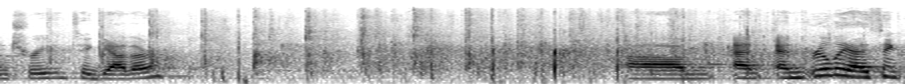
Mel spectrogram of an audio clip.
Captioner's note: audience applauding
